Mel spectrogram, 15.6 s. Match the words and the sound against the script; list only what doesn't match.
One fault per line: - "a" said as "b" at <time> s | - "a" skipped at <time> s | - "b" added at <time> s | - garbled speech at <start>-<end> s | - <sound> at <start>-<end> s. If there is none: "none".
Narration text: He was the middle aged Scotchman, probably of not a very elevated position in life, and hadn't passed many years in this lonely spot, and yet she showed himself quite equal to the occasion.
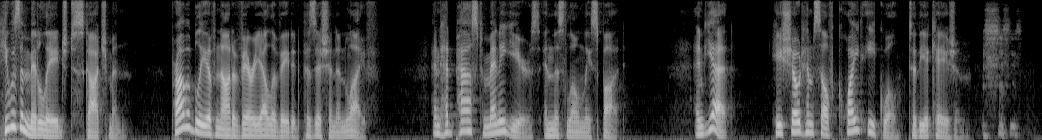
- "the" said as "a" at 0.3 s
- "hadn't" said as "had" at 6.6 s
- "she" said as "he" at 11.5 s
- laugh at 14.7-15.4 s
